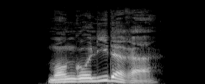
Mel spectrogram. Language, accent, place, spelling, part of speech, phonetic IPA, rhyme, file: German, Germany, Berlin, mongoliderer, adjective, [ˌmɔŋɡoˈliːdəʁɐ], -iːdəʁɐ, De-mongoliderer.ogg
- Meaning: inflection of mongolid: 1. strong/mixed nominative masculine singular comparative degree 2. strong genitive/dative feminine singular comparative degree 3. strong genitive plural comparative degree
